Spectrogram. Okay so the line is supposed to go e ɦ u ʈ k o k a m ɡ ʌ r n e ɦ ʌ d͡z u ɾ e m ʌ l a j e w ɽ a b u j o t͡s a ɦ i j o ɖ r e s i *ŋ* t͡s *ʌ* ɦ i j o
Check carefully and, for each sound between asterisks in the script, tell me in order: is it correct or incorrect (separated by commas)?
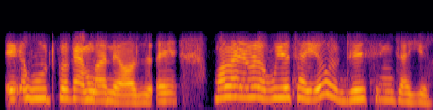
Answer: correct, incorrect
